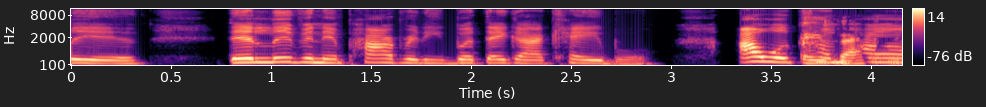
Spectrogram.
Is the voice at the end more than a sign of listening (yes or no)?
no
